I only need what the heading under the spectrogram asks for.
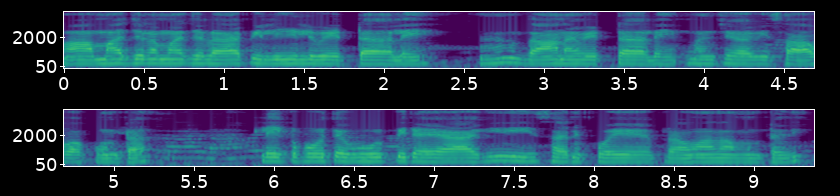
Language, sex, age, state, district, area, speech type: Telugu, female, 45-60, Telangana, Jagtial, rural, spontaneous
